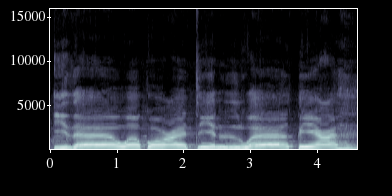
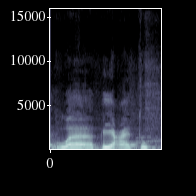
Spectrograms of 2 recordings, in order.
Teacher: mewakafkan sebuah kata yang diakhiri ta' marbuthah. Jadi yang pertama adalah membacanya dengan sukun, dan yang kedua merubahnya menjadi huruf ha.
